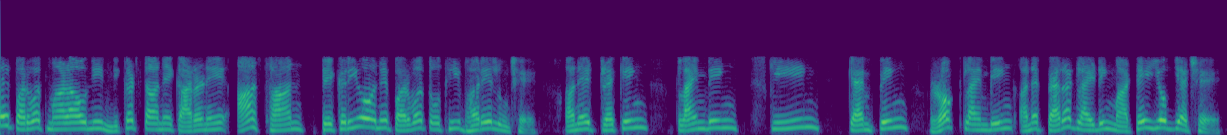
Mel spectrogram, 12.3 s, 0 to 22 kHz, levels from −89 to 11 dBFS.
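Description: From start to finish the speech carries G.729 codec damage, plainly audible. The voice is rebuilt from a modelled vocal tract filter, a pitch predictor and a sparse set of pulses, so it comes out rough, buzzy and slightly synthetic, with the narrow telephone quality of a coder that sounds like 8 kbit/s G.729A. On a spectrogram, energy stops sharply at 3.8 kHz, leaving a blank band above, and the harmonics below look smeared and blocky.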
